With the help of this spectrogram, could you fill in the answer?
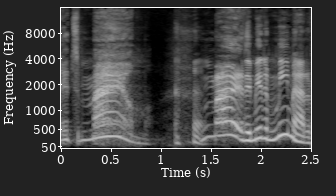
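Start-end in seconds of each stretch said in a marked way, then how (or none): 0.0-1.8 play-acted furious yelling, high-pitched. Speaker retells a furious customer yelling at a store clerk, retelling an angry yell. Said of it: "he started yelling at the kid".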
